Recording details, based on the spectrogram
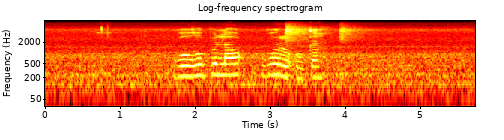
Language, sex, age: Northern Sotho, female, 20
